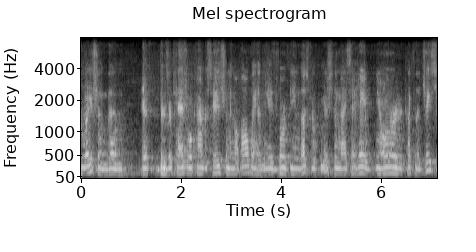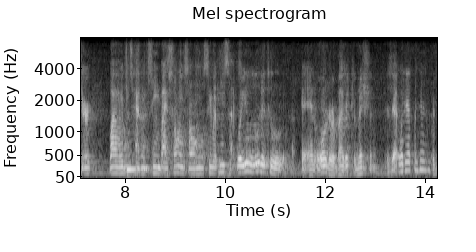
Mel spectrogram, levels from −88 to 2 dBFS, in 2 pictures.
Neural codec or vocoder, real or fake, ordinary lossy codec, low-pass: codec, 44.1 kHz, 2.6 kbps, SNAC; fake; Opus, 24 kbps; 7.2 kHz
